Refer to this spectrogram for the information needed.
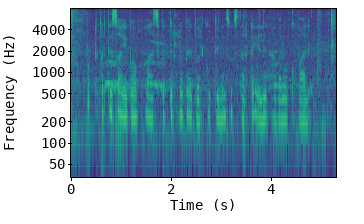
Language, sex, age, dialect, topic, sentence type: Telugu, female, 18-24, Utterandhra, banking, statement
